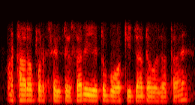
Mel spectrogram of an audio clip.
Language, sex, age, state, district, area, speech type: Hindi, male, 18-30, Rajasthan, Karauli, rural, conversation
